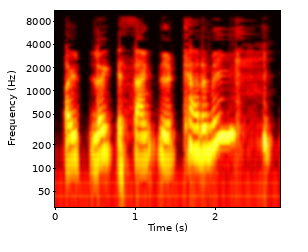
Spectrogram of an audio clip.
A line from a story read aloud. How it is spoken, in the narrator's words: giggled the dwarf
